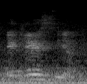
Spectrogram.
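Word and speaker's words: ἐκκλησία: La palabra iglesia en el griego es eclesia, la pronunciación.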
